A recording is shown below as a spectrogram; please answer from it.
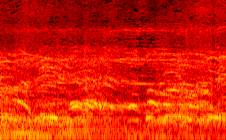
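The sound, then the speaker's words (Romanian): War veterans booing the head of parliament at the end of his speech at a commemoration rally: a dense, continuous mass of low, drawn-out jeering voices with some shouts rising above it, loud throughout. “Șeful legislativului, Adrian Candu, a fost huiduit la final de către combatanți, iar mitingul de comemorare s-a încheiat imediat după discursul lui.”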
